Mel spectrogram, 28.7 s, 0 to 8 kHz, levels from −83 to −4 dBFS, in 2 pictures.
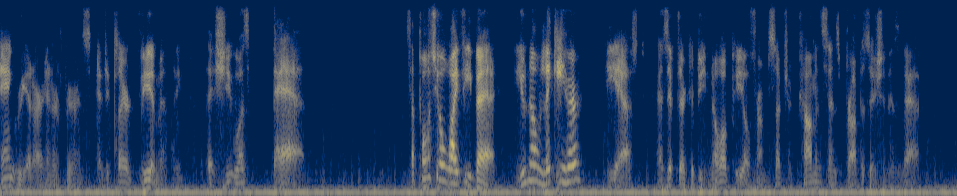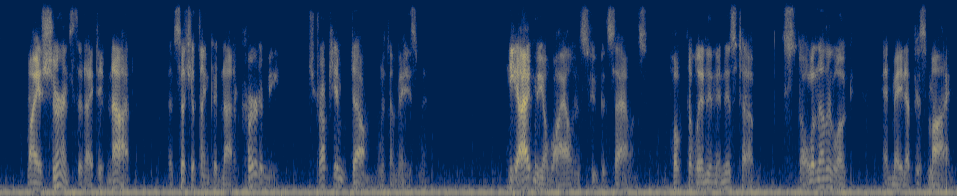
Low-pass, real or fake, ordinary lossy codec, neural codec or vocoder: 7.2 kHz; fake; Opus, 24 kbps; codec, 24 kHz, 3 kbps, HILCodec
